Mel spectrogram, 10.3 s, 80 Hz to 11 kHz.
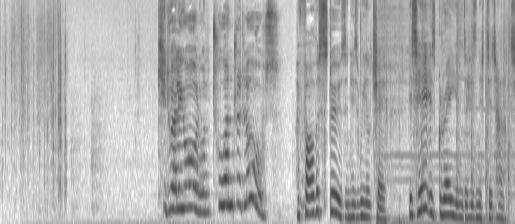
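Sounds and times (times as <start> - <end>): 
brown paper envelopes being opened in a bakery: 0.0 - 1.7
speech: 3.3 - 10.2.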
